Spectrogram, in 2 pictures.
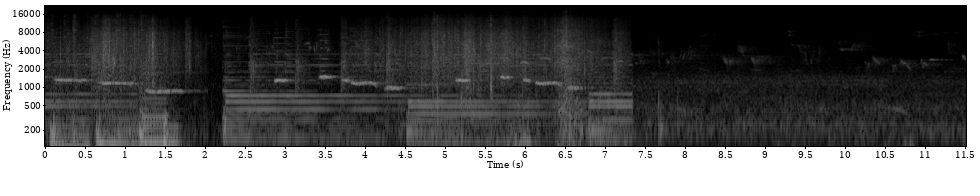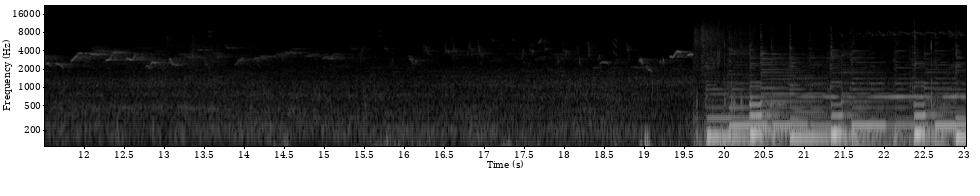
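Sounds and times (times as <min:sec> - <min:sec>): songbirds chirping and singing: 0:00.0 - 0:02.0, 0:02.9 - 0:23.0
acoustic guitar music: 0:00.0 - 0:07.4, 0:19.6 - 0:23.0
faint outdoor hiss: 0:03.2 - 0:23.0
soft low thumps: 0:19.6 - 0:23.0.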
